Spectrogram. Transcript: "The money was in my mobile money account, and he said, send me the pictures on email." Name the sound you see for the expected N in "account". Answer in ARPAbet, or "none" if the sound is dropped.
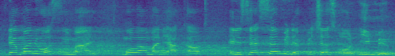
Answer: N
